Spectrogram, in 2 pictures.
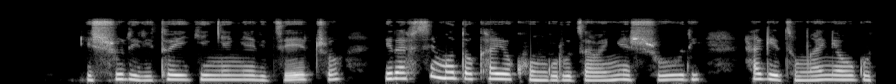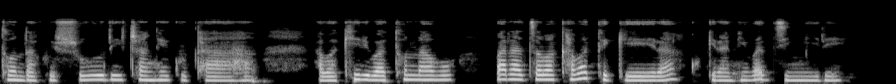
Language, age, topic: Rundi, 25-35, education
